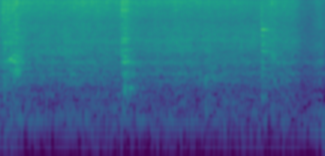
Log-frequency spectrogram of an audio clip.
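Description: Chutney ingredients with a small pinch of tamarind are stirred in a pan over the stove, giving a steady sizzling hiss with a few louder scraping strokes of the spoon, close and continuous with no talking.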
